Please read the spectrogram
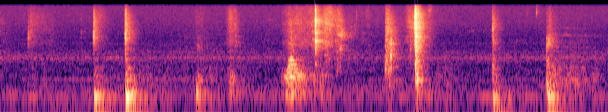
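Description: Playing cards being flipped face up and laid down on a felt table: a scattered series of about nine short, sharp snaps and clicks.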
